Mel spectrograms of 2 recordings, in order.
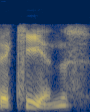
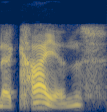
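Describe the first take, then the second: First: The middle vowel is pronounced as an E sound. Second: The middle vowel is not pronounced as an E sound. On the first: "I've just pronounced it as an E sound" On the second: "in the original Greek, it would have been"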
